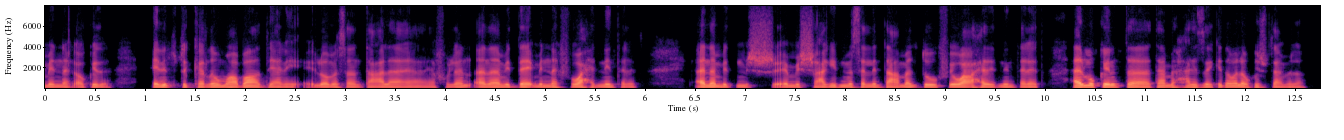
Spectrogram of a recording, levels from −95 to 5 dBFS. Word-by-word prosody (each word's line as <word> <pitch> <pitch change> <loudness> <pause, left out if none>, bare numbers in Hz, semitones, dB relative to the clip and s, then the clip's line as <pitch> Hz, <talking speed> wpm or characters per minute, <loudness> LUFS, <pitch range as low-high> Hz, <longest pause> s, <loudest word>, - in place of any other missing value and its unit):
منك 95 -1 -2
أو 85 - -1
كده، 85 0 -4 0.4
إن - - +5
أنتم - - 0
بتتكلموا 115 +6 -1
مع 100 -4 +4
بعض؟ 115 -3 +2
يعني 85 -1 -4
اللي 100 0 -1
هو - - +3
مثلًا 100 -2 -3
تعالَ 90 +3 -1
يا 90 -1 -3
فلان 100 +6 -4
أنا 105 +1 +2
متضايق 100 +2 +1
منك 105 +1 -1
في 105 -2 -9
1 105 +1 +3
2 100 +1 -1
3، 90 -3 -8 0.6
أنا 105 +3 +5
متض 95 -5 -1
مش 90 -1 -6
مش 90 0 -2
عاجبني 105 +5 0
مثلًا 110 -1 -1
اللي 105 +2 -1
أنت 105 -1 -5
عملته 110 +6 +1
في 120 - -5
1 105 +1 +4
2 100 +1 -3
3، 90 -4 -3 0.2
هل 130 +2 +7
ممكن 145 0 +5
أنت 140 0 -1
ممكن 100 -2 0
تعمل 120 0 0
حاجة 125 0 -2
زي 105 -4 -1
كده 120 +3 -1
والّا 120 -1 +3
ما 105 - 0
كنتش 110 -2 -6
بتعملها؟ 90 -3 -5
100 Hz, 220 wpm, -25 LUFS, 95-110 Hz, 0.6 s, هل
